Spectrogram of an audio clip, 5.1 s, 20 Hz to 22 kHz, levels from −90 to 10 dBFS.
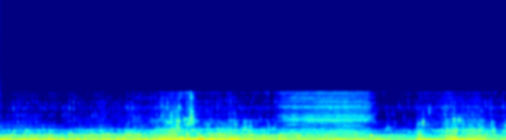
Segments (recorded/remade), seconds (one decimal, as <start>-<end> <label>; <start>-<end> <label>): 0.0-1.0 recorded; 1.0-5.1 remade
